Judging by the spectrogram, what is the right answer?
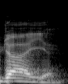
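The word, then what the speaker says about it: Day: la rive gauche du dail ça sécrit des a y et ça se prononce da les légionnaires racontent leurs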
